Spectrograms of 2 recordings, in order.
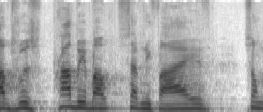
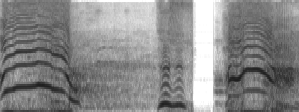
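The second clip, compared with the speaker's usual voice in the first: very shrill, very loud, very slow drawn-out wail; 9 dB louder than usual. Telling about a woman stepping into hot water, retelling a scream. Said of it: "she literally screamed".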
